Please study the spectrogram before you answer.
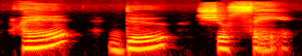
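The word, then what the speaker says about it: rez-de-chaussée: 여기 보면은 조금 발음이 힘든데 프랑스 말의 발음, 자음을 안 해요. 그리고 R 발음이 조금 힘들어요. 그래서 레, 드, 쇼세.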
